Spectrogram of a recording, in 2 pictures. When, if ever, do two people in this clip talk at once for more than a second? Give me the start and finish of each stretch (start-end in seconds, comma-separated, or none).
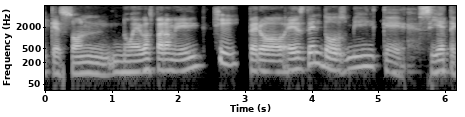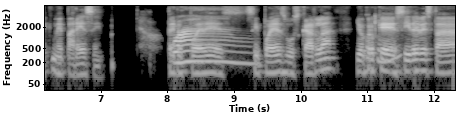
8.1-9.5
